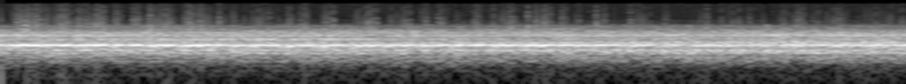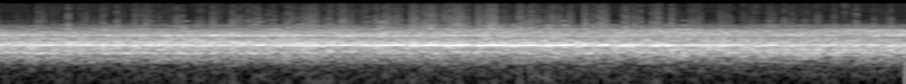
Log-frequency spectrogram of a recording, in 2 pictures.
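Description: MTH O gauge model diesel locomotives running on three-rail track: a steady whir with a constant high whine that does not change pitch.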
